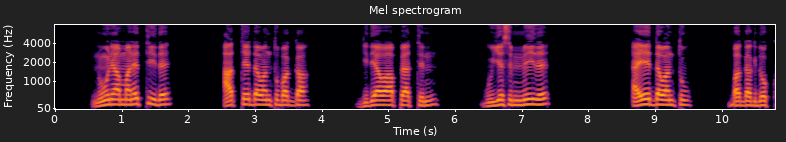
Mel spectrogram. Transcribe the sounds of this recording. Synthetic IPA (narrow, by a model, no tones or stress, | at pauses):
nuːnɪɐmːɐnɛt̪ːiːd̪ɛ | ɐt̪ːe̞ːd̪ːɐwɐnt̪ːʊbɐɡːɐ | ɡɪd̪ɪjaːwaːpːɛɐt̪ːiːn | ɡʊjːɛsɪmːiːd̪ɛ | ɗɐje̞ːd̪ːɐwɐnt̪ːʊ | bɐɡːɐɡɪd̪ɔkːɔ̥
